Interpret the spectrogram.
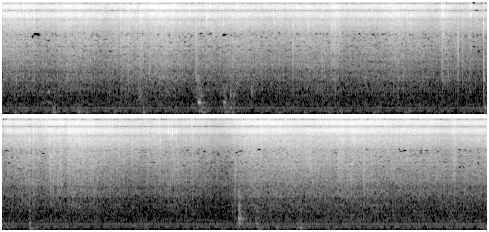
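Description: Sliced yellow bell peppers sizzling in a hot pan, with a steady frying hiss. They are stirred with heat-resistant rubber tongs, with a few light clicks of the tongs against the pan.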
